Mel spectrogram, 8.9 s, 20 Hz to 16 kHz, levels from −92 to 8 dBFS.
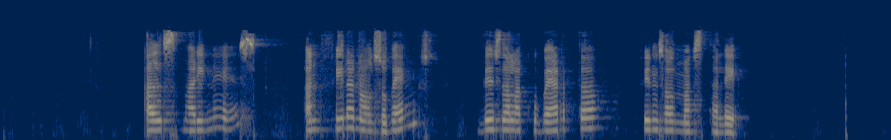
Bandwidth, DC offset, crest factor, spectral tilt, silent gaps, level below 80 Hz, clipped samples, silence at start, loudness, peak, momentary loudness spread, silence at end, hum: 8 kHz; under 0.1%; 24 dB; -1 dB/octave; 4.69-4.77 s, 6.21-6.25 s; -78 dBFS; under 0.1%; 1.45 s; -34 LUFS; -14 dBFS; 11 LU; 1.55 s; none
